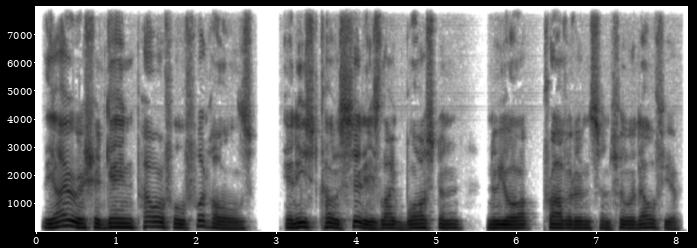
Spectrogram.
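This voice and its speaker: An older man telling stories as an author in an interview, in a measured, anecdotal way. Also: mid-range voice, mellow. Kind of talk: storytelling in an interview.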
